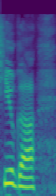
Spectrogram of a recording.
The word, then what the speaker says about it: hygge: I've been to a couple of sites and I've asked for the pronunciation, and it's hygge. It's spelled H-Y-G-G-E.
